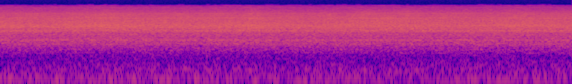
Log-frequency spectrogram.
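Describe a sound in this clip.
Jet engines idle with a steady low roar.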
